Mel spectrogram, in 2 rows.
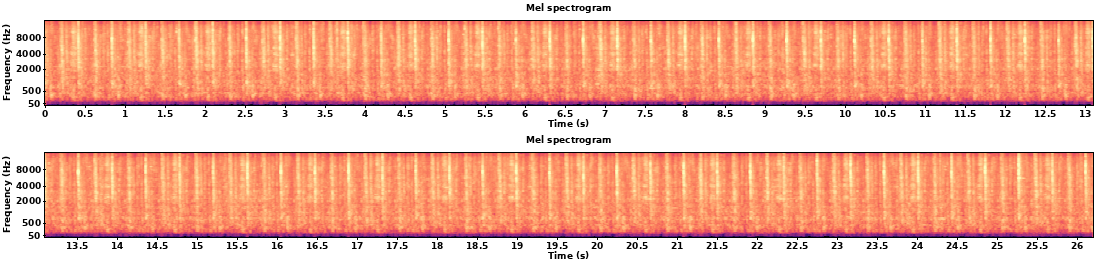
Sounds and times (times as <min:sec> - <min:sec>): Heavy engine (low frequency): 0:00.0 - 0:26.2.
